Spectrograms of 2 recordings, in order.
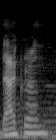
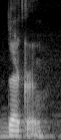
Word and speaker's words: Dekran: Dekran, you said that's how it's pronounced, not Dakran? Okay. Yeah, Dekran.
